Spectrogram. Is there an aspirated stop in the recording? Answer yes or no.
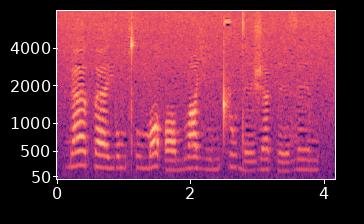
yes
